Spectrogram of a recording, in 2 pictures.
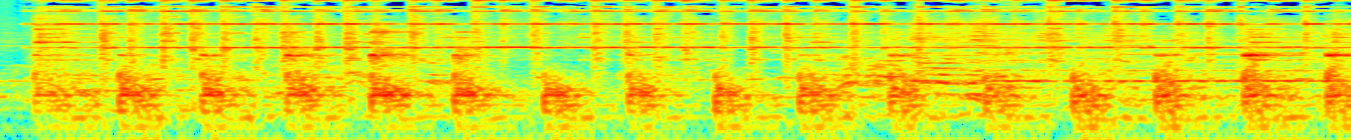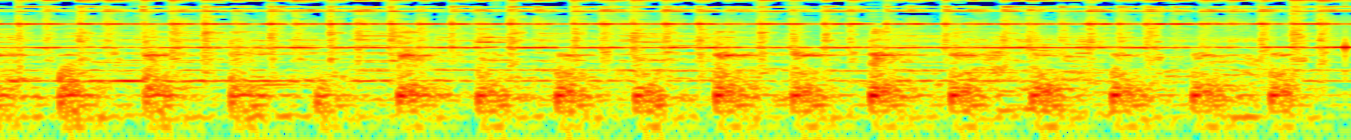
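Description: Puja bell ringing rapidly and without a break during the incense and lamp offering. It rings with steady metallic tones and starts abruptly.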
